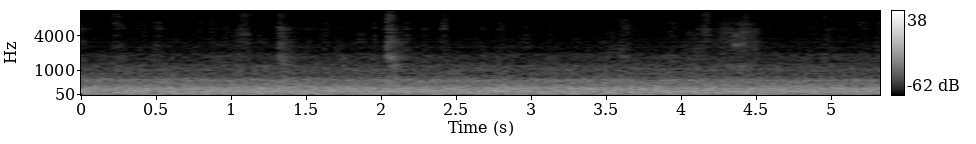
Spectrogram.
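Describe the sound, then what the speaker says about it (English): A sentence being written by hand during a fourth-grade grammar test session: faint, steady scratching over a constant low background rumble, with no talking. "as we finish writing that sentence"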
